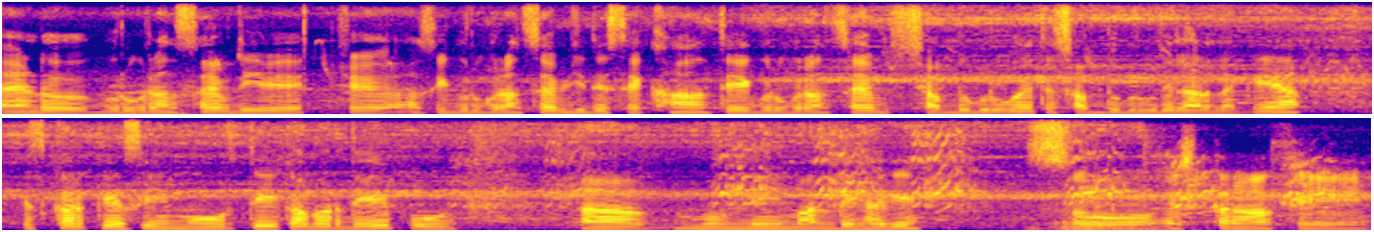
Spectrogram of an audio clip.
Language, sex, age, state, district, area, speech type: Punjabi, male, 18-30, Punjab, Bathinda, rural, spontaneous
